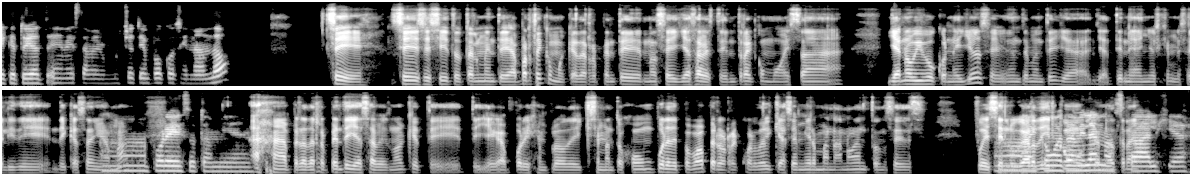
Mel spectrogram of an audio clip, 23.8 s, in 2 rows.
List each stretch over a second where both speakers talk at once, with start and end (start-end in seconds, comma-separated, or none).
21.8-23.3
